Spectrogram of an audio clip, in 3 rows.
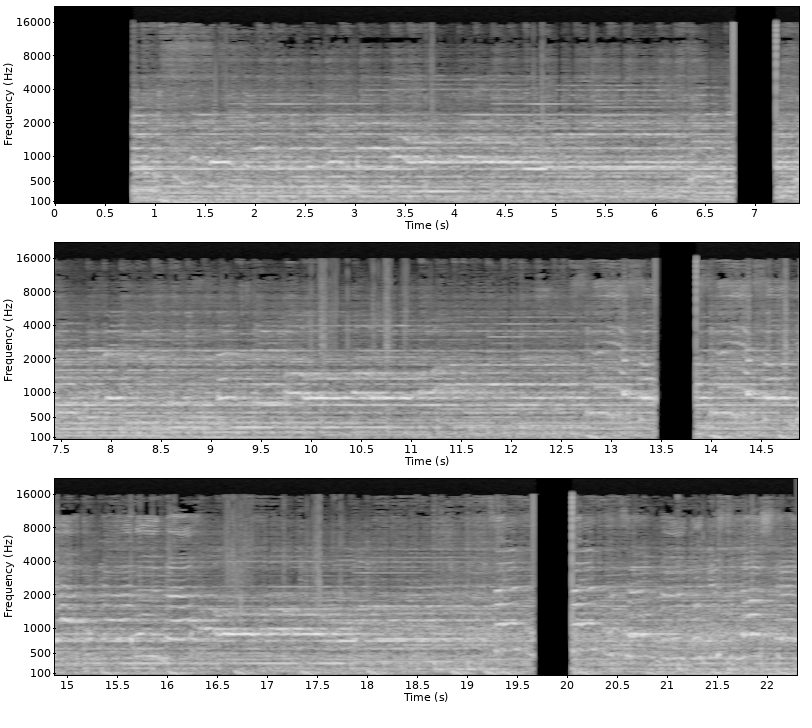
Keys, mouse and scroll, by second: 0.5 Return, 0.8 space, 6.8 right click, 7.1 Return, 7.2 space, 13.5 right click, 13.7 Return, 13.9 space, 19.7 right click, 19.9 Return, 20.1 space.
